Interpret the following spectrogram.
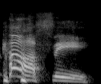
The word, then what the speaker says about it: Casey: And it was the screenplay was actually written by the even more Italian Casey Robinson. no, it's pronounced Cassie.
